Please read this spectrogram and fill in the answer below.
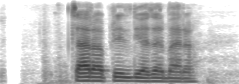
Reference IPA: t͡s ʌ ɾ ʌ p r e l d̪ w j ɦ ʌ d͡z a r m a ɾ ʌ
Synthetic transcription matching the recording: t͡s a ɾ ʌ p r i l d̪ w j ɦ ʌ d͡z a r b a ɾ ʌ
